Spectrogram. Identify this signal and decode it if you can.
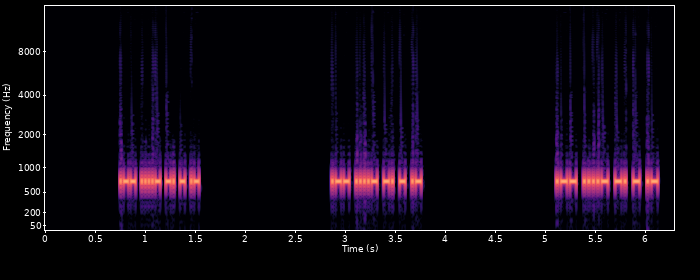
Morse code, heard as a keyed tone, about 60 wpm, 700 Hz. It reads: W4NTA W4NTA W4NTA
